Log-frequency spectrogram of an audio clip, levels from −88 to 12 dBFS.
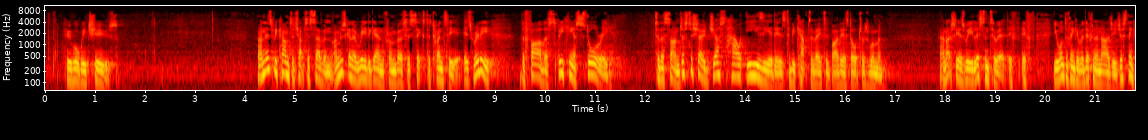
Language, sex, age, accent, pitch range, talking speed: English, male, 40-59, British, 100-145 Hz, 180 wpm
